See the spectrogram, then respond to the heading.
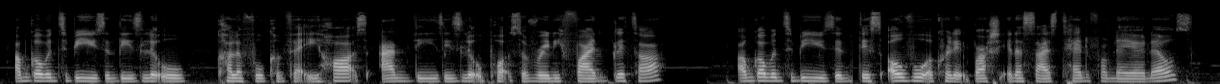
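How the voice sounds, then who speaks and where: Music plays in the background as a woman speaks at a moderate pace. Her very deep, low voice holds a monotone, flat intonation. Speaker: nail artist. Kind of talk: tutorial narration.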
